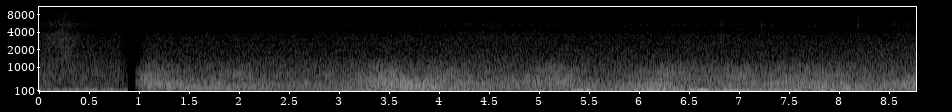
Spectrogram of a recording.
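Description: Wind gusts through pine trees outdoors.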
